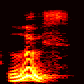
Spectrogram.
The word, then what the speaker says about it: loose: On the other hand, loose has an S sound at the end. Loose.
